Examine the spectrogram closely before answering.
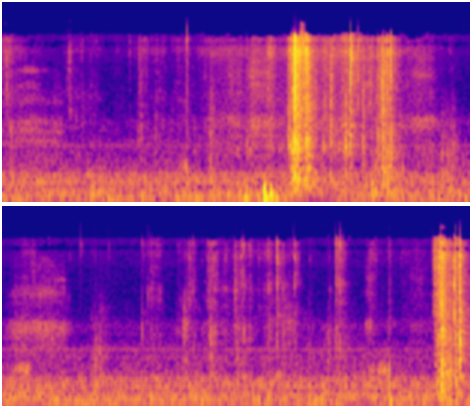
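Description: Paper chips bag crinkling and rustling in short bursts while a cat handles it with its head, about four seconds in and again near the end, with small paper ticks in between and a dull bump just before the first burst.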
